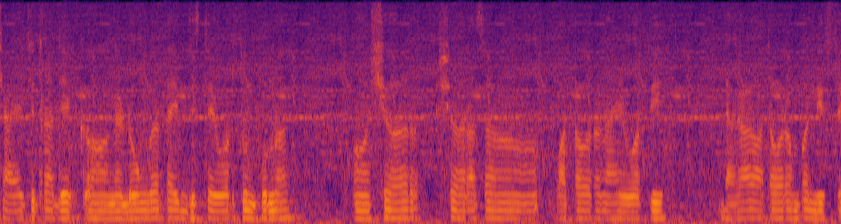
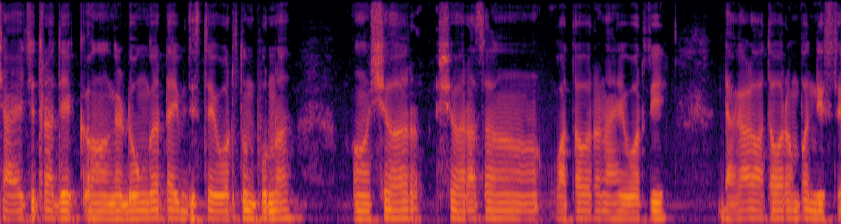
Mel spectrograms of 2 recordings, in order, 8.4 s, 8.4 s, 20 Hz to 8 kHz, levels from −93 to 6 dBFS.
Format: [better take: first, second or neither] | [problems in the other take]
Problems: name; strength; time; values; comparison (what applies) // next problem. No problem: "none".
second | background sound (Mechanisms); 9 dB below the speech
